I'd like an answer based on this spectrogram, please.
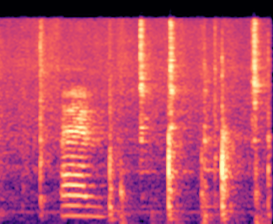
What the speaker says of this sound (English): Just saute these for now.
